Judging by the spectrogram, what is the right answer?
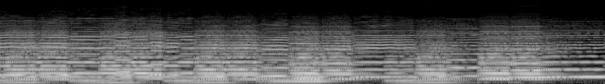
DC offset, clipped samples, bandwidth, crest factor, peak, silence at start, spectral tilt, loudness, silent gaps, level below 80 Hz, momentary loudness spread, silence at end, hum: under 0.1%; under 0.1%; 13.5 kHz; 14 dB; -2 dBFS; 0 s; -5.5 dB/octave; -15 LUFS; none; -40 dBFS; 5 LU; 0 s; none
